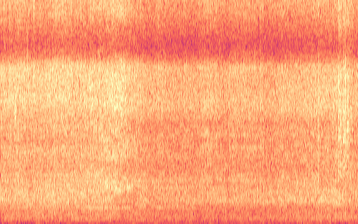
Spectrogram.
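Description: Motorcycle passing close on a narrow street, its engine and road noise rising to a peak about one and a half seconds in and then easing off, with low thumps through it.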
